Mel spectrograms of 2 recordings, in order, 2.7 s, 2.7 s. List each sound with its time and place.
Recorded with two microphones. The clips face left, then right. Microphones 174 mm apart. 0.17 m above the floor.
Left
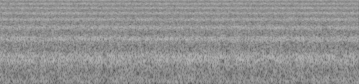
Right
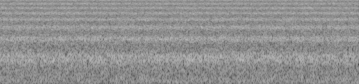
Only background noise.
